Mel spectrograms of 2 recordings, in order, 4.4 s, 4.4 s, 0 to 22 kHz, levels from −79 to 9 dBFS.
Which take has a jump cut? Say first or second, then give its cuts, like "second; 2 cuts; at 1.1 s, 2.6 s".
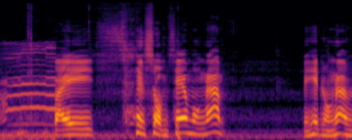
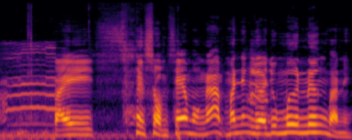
second; 1 cut; at 2.8 s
